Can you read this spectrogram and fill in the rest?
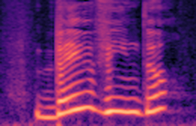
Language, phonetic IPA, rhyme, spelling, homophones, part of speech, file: Portuguese, [ˌbẽɪ̯̃ˈvĩ.du], -ĩdu, bem-vindo, Benvindo, adjective / interjection, Pt-bem-vindo.ogg
- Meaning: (adjective) welcome (whose arrival is a cause of joy); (interjection) welcome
